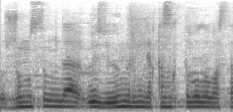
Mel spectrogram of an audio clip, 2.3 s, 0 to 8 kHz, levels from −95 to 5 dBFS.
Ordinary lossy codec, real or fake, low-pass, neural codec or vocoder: none; real; none; none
